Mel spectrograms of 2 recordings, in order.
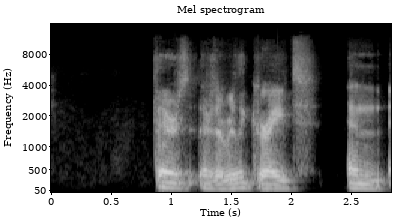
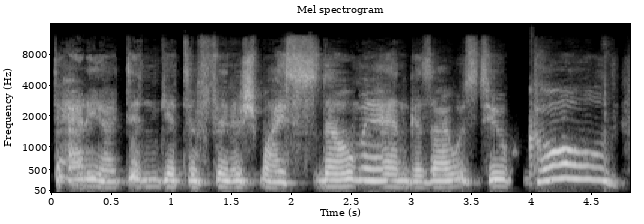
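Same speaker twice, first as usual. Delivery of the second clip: high, slow, whiny child voice mimicking a tearful daughter; crying little girl; slower than usual. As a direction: play the upset little girl, much higher and drawn out. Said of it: "crying like".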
